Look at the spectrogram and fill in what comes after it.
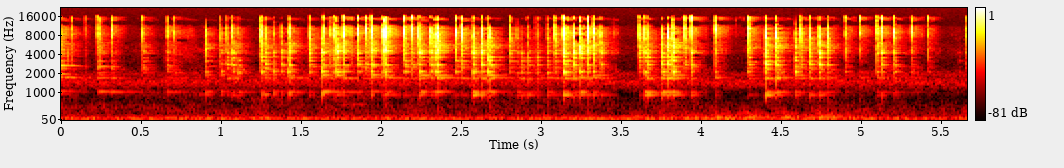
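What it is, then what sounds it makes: Glass water bottle. Long nails tap rapidly on a clear glass water bottle with water in it, held horizontally in both hands. The result is a dense run of bright, high clicks and tinks that die away almost instantly, over a soft low rumble.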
